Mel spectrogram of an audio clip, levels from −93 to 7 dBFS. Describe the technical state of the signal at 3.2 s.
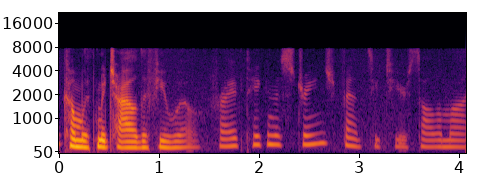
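At 3.2 s the signal is intact, with no fault at that moment.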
